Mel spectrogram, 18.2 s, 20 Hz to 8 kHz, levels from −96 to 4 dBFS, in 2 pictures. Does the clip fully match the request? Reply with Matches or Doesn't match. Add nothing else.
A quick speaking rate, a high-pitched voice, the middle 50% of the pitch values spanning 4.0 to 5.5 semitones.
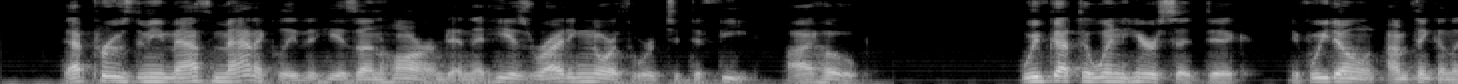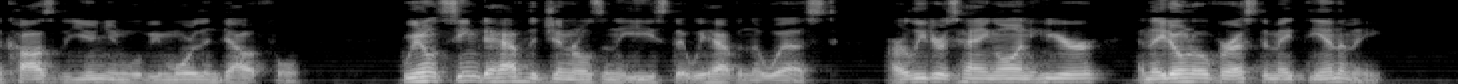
Doesn't match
